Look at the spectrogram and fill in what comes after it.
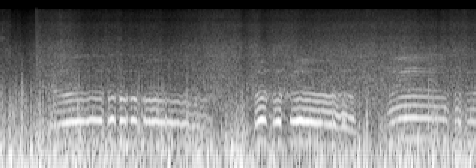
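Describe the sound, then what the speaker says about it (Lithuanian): Seaside wind on the Gulf of Riga shore at a Latvian campsite buffets the microphone in a steady, loud roar throughout, with drawn-out harmonic cries rising above it in three separate bursts. "O, vėjolis!"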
